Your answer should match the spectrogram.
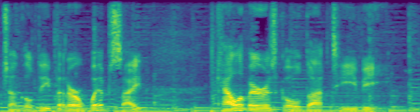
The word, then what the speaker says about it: Calaveras: deep at our website Calaveras gold. TV now that's Spanish caleris c a l a v r a s gold G .tv you got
